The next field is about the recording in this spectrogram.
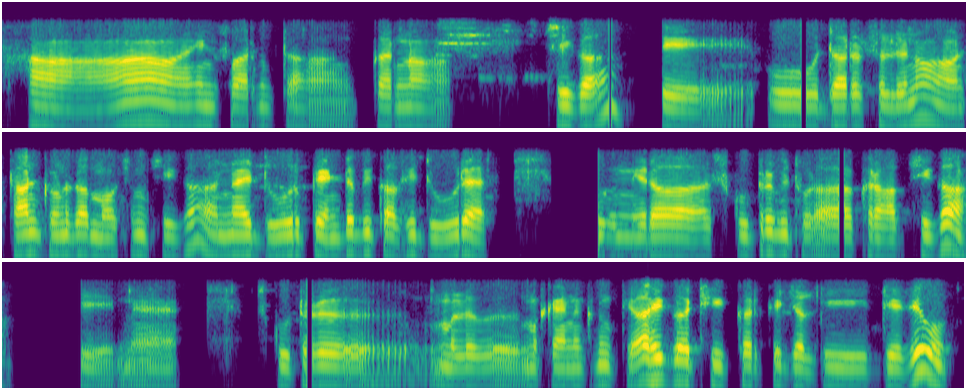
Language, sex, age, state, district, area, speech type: Punjabi, male, 60+, Punjab, Amritsar, urban, conversation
